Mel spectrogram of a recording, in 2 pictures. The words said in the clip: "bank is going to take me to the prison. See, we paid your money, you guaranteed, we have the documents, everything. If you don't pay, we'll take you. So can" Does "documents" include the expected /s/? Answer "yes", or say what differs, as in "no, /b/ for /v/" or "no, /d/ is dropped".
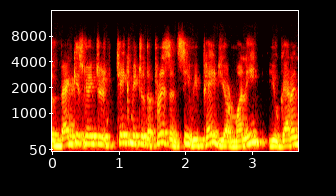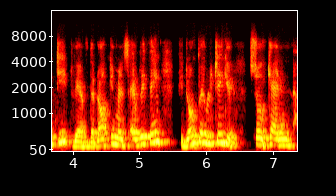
yes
